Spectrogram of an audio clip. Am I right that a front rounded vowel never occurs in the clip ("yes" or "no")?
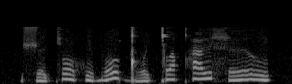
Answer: no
